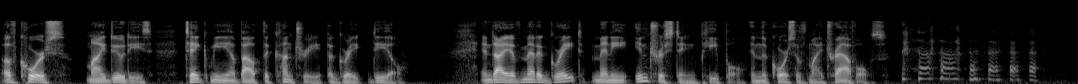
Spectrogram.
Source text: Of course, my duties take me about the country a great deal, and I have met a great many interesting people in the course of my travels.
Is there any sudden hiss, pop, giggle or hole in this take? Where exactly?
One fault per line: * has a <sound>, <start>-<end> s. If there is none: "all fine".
* has a laugh, 9.0-10.6 s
